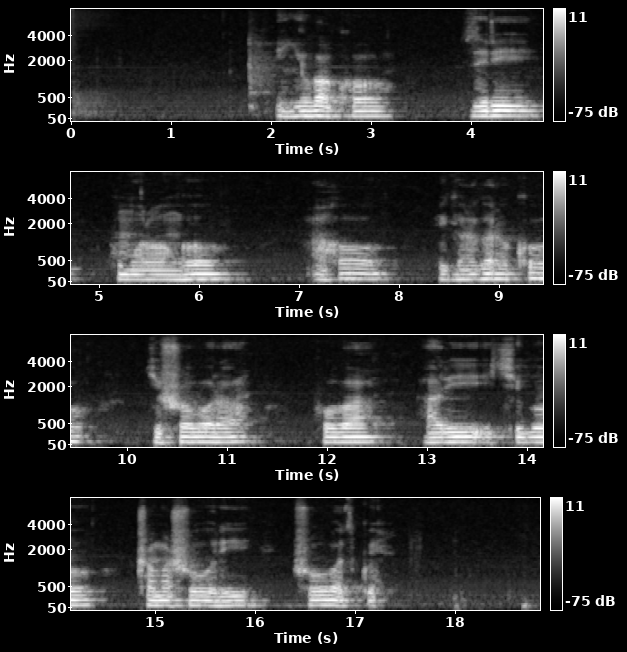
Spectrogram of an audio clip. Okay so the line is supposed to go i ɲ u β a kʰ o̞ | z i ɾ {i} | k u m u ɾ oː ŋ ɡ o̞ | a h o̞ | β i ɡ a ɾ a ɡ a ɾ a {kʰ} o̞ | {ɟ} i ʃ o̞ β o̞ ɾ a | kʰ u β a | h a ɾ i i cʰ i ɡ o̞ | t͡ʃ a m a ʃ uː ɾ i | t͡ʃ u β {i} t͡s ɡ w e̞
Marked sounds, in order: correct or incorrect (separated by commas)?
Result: correct, correct, correct, incorrect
